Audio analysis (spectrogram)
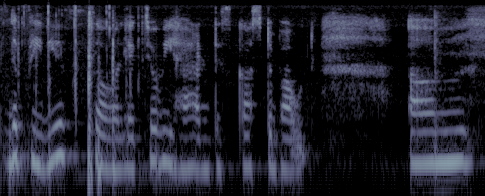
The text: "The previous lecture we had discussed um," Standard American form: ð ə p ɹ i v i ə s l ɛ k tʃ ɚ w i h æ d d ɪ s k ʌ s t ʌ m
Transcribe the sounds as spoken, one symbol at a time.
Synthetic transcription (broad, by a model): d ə p ɹ i v i ə s l ɛ k tʃ ɚ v i h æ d d ɪ s k ʌ s t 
